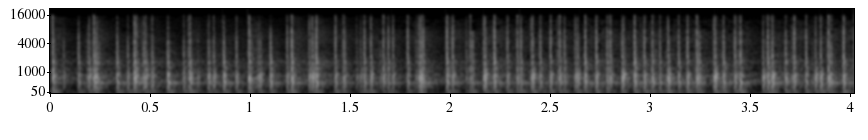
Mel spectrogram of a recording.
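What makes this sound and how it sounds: Long red fingernails tap rapidly on a large white plastic tray that is slightly tilted. The result is a fast, continuous run of short, dry clicks with a bright, hollow plastic ring and almost no low end.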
